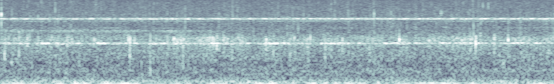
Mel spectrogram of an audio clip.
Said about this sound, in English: They describe the multiple layers of the sound you might hear. The rattling and rustling of leaves as the ants seize along. The staccato of insects jumping to get out of their way and knocking against leaves and wood.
